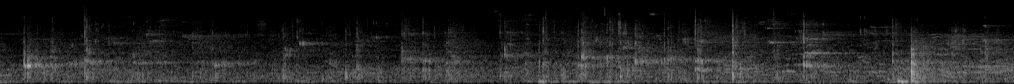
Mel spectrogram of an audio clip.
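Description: Paddles strike a plastic ball with sharp pops in a large echoing hall.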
